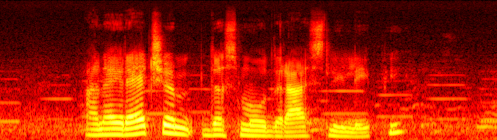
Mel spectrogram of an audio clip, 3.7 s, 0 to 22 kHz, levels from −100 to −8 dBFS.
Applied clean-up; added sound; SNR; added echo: none; Wind instrument, woodwind instrument + Subway, metro, underground; 18 dB; none.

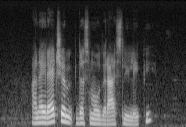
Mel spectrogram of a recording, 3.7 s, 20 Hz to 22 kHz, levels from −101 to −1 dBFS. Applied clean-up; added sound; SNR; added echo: none; none; none; none.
